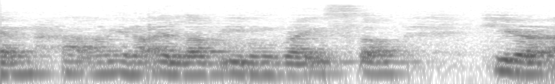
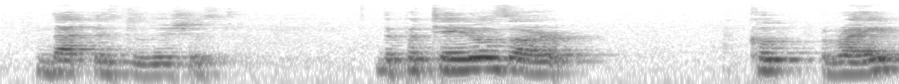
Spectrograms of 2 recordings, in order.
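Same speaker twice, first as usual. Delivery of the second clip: talking with mouth full of food, louder; 7 dB louder than usual. Tasting the curry just cooked, talking with mouth full. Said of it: "My mouth full".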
